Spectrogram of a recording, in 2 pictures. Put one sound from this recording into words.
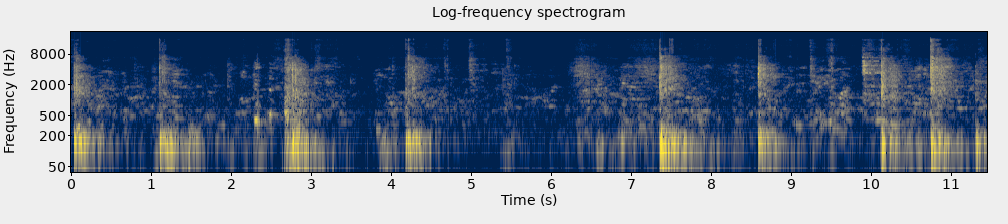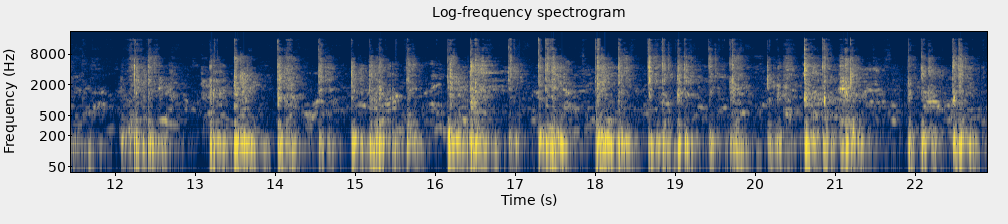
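A basketball bounces on a hard wooden floor in a large echoing gym.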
